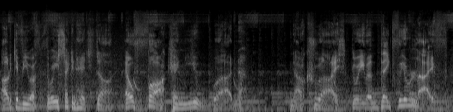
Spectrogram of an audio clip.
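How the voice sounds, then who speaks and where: A man voicing a sadistic killer in a video game, with slow, theatrical, taunting villain menace and a gravelly voice. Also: on the low side, sing-song, over music, exaggerated voice.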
